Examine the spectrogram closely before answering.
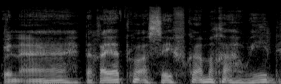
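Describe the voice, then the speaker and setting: Bright, lowish-voiced devoted young boyfriend played by a man. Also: a little slow, slightly rough, exaggerated voice. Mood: affectionate, protective. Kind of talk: audio drama acting.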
